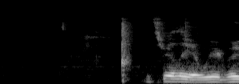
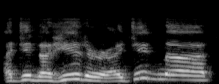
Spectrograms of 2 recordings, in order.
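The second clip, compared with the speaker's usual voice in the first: high, mildly outraged denial; high mock outraged denial; famous denial; 8 semitones higher than usual. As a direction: deny it like a bad actor. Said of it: "he goes".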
